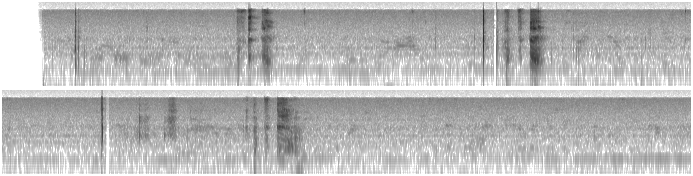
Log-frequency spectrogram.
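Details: Several sudden short gulping hiccups at irregular intervals over quiet room noise, from a person who has had persistent hiccups for two days in a row.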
